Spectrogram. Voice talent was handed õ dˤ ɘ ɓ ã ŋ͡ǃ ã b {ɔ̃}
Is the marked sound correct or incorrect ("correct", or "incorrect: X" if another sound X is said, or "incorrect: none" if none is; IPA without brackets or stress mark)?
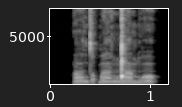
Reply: correct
